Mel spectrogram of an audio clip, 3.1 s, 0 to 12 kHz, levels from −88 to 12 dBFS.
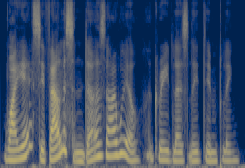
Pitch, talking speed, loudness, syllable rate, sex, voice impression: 210 Hz, 195 wpm, -19 LUFS, 5.2 syllables/s, female, feminine, adult-like, fluent, intellectual, calm, slightly sweet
